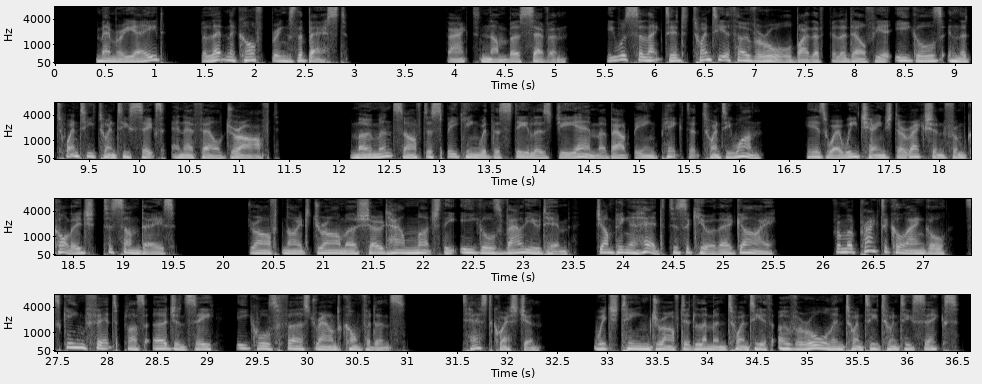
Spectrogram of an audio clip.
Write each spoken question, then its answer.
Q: Which team drafted Lemon 20th overall in 2026?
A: Philadelphia Eagles.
